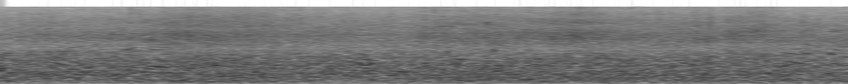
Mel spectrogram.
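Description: Sea surf on a sandy beach, heard right at the water's edge: small waves breaking and washing up the sand in a steady rushing wash.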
